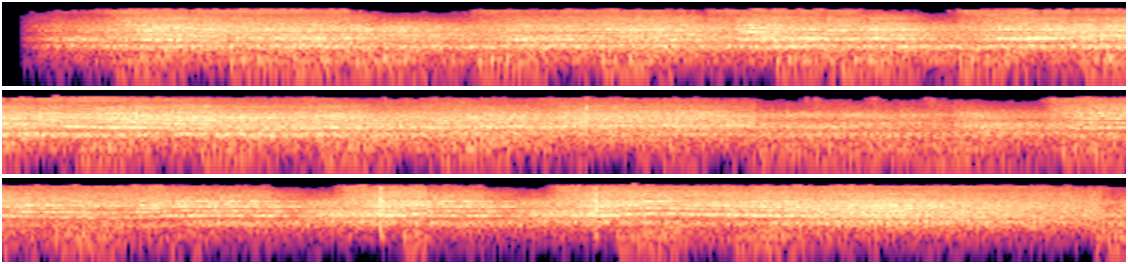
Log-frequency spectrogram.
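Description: Baseball stadium crowd with a cheering section's brass music playing short repeated phrases. Two sharp cracks come about a second apart near the end.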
